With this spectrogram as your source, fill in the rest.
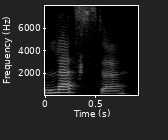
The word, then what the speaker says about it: Leicester: very close though because what's worse is the pronunciation yeah Lester but javonni was really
